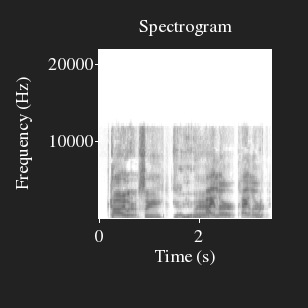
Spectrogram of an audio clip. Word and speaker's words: Cyler: I'm pronouncing everything right, Yes. right? It's R.J. Kyler. Kyler, see? Yeah. Man. Kyler.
